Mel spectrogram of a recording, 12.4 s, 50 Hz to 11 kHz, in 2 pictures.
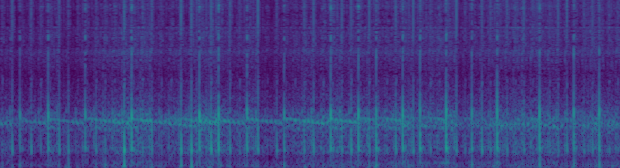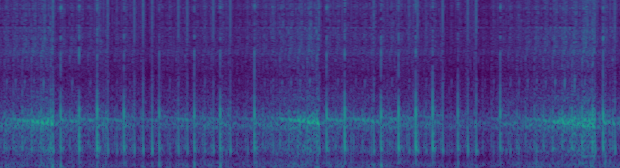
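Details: R18 model engine first start with warranty replacement Hall sensor harness, ignition now sparking properly: small engine chatters on a thin high buzz with ragged, uneven firing and stumbling surges; runs rough with new balance issues.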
